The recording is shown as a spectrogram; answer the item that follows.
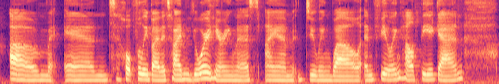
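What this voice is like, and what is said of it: Sick, under-the-weather voice. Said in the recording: “As you could tell by my voice, I'm a little under the weather.”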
